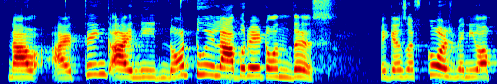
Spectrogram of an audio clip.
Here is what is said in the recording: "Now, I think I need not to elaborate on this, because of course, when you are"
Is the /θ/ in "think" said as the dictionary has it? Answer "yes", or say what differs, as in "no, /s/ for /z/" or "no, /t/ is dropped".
no, /t/ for /θ/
